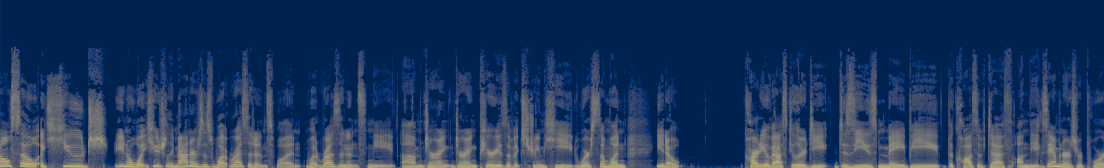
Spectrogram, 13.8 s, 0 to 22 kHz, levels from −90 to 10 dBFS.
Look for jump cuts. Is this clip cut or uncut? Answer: cut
